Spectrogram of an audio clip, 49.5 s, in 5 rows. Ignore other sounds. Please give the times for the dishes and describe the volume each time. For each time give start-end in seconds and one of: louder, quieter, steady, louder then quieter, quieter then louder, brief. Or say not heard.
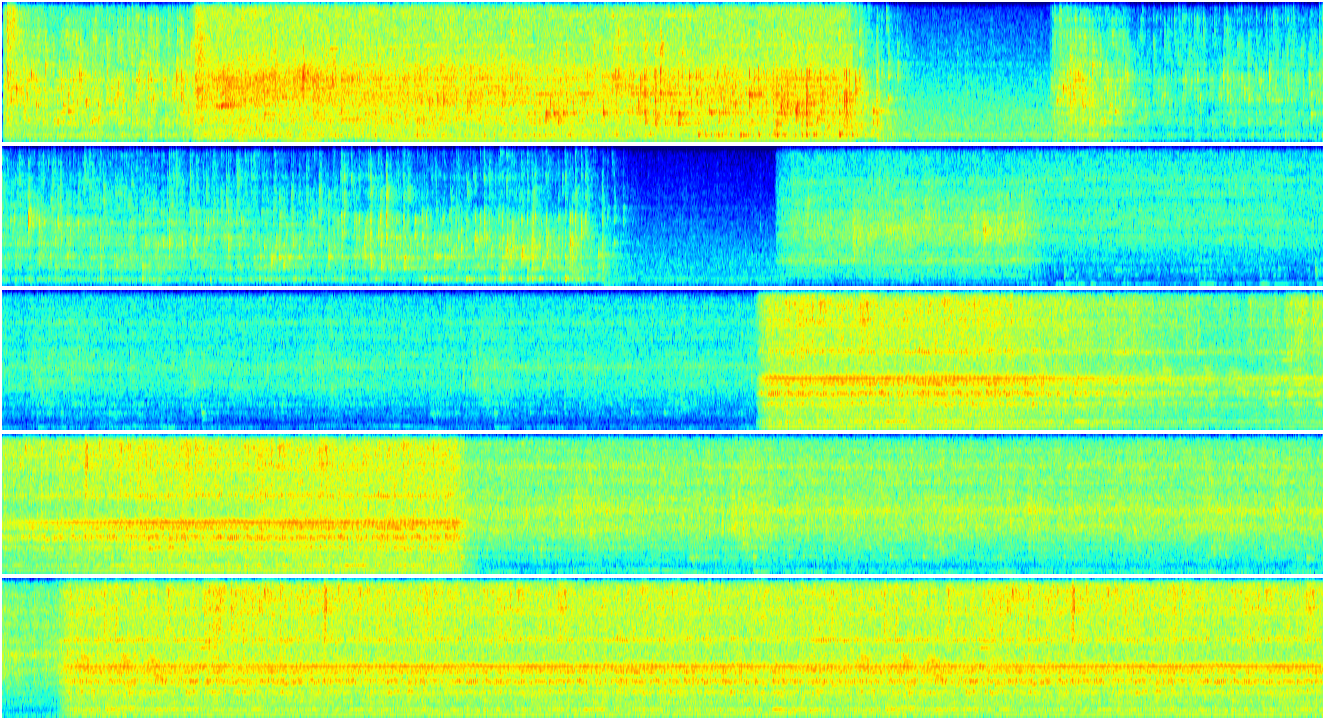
not heard.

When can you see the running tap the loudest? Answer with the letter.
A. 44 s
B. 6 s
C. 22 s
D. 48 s
B.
